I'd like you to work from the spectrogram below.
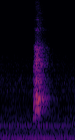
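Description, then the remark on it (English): A single short bark from a female dog, sharp and fairly loud against a quiet background hum, lasting only a fraction of a second. “If she's barking at something, I'm like, oh, it's, or if she's not barking at something, I mean, there's no ghosts around here, because she would bark at a”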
